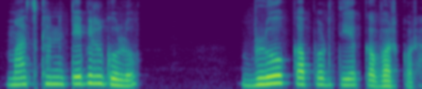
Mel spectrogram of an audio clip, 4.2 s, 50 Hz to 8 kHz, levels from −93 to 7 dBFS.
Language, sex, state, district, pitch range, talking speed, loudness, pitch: Bengali, female, Tripura, West Tripura, 195-230 Hz, 100 wpm, -16 LUFS, 215 Hz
